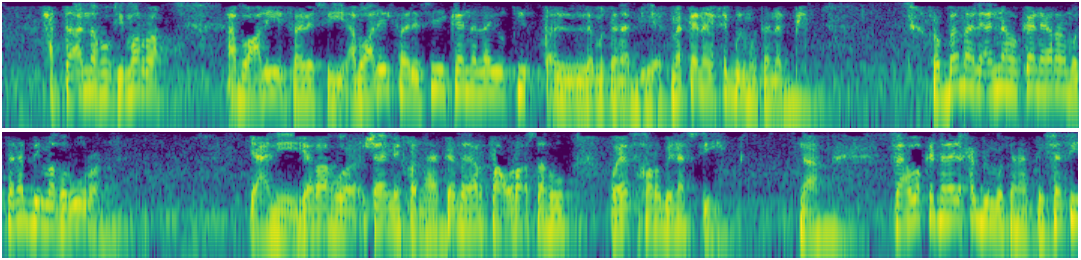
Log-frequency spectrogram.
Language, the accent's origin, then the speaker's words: Arabic; Egypt; accent: Egyptian; كما تقول أنت لشخص في لهجتنا المصرية مثلا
